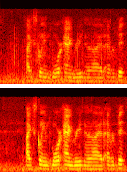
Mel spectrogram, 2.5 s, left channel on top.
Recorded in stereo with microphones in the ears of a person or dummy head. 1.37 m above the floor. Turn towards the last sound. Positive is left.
turn(degrees=-50)  # may be behind; listen again after turning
